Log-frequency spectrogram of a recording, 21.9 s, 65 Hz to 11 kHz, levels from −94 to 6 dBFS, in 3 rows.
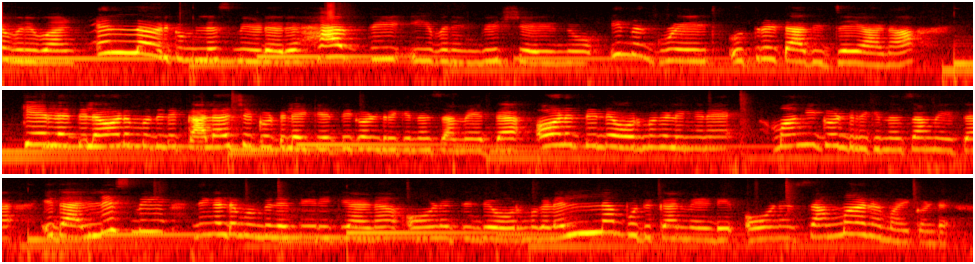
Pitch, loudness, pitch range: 310 Hz, -24 LUFS, 280-355 Hz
